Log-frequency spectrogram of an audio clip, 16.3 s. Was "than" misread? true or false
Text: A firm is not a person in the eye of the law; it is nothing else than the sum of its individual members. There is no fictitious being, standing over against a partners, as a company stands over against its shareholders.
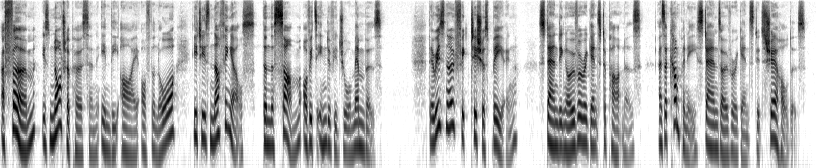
false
